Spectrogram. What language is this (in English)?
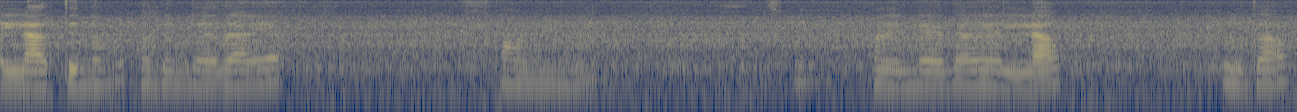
Malayalam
